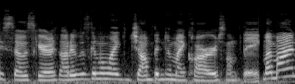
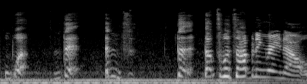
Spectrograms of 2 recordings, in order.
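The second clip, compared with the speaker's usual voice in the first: high incredulous stutter; mock flustered stutter; stunned stammer; 7 semitones higher than usual. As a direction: stammer in disbelief at the creep.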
